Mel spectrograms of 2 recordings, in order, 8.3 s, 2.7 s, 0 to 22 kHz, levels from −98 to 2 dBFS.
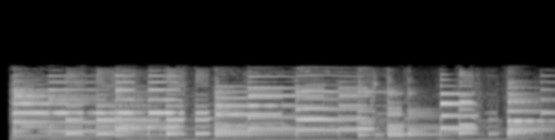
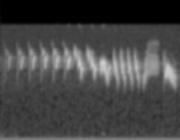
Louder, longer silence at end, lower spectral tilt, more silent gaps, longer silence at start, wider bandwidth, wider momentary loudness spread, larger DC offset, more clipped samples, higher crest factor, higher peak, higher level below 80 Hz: second, -22 LUFS vs -12 LUFS; about the same, 0 s vs 0.05 s; first, -10.5 dB/octave vs 4 dB/octave; neither; about the same, 0.15 s vs 0.1 s; second, 3.3 kHz vs 11 kHz; second, 7 LU vs 11 LU; about the same, 0.4% vs 0.4%; neither; about the same, 16 dB vs 16 dB; second, -8 dBFS vs 0 dBFS; about the same, -70 dBFS vs -66 dBFS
